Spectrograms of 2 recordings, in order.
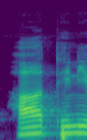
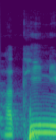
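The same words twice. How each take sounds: First: हाथिनी opening on long "haa"; wrong long first vowel. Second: हथीनी opening on short "ha"; short first vowel. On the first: Teacher showing the error, long "haa" in हाथिनी. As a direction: stretch "haa", short thi in हाथिनी. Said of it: "गलत है". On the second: Teacher correcting students, short "ha" in हथीनी. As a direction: clip "ha" in हथीनी. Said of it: "होता है". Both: Shown as a demonstration.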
